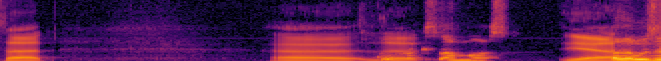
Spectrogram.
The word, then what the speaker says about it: Al-Aqsa: And then there was a report that how do you pronounce that? Al-Aqsa Mosque.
